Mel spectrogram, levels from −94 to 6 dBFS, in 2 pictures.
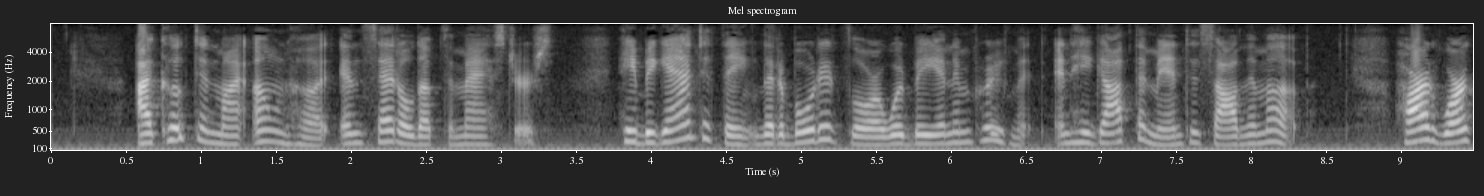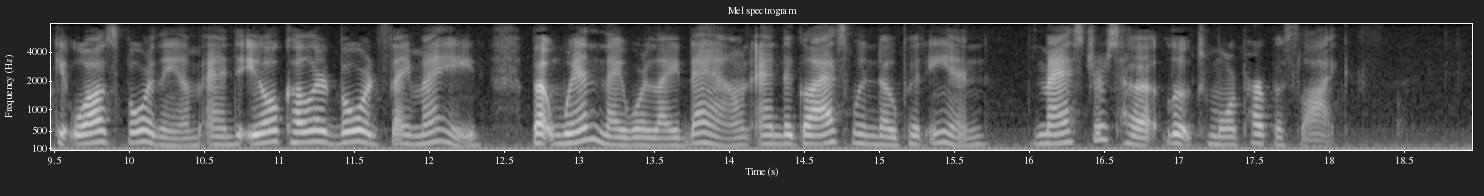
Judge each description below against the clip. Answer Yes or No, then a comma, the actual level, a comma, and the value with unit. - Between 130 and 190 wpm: No, average, 200 wpm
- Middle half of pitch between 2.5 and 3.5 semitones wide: No, average, 4.2 semitones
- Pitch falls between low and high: No, high, 215 Hz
